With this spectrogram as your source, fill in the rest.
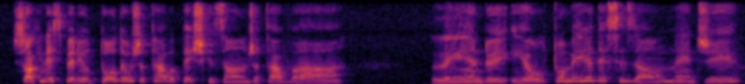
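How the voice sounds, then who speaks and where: A woman's voice: on the high side, creaky. A Brazilian woman in her thirties, a mother of twins, talking casually to camera in a conversational way, with restarts and tag questions. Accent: Brazilian Portuguese.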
